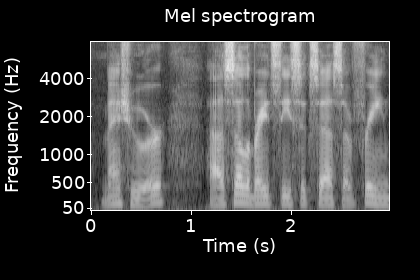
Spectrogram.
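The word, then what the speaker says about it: Mashhour: so the egyptian team of the tugboat mashhauer pronounced mashur celebrates the success of freeing the ever given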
